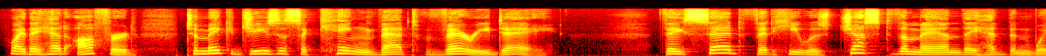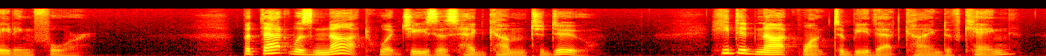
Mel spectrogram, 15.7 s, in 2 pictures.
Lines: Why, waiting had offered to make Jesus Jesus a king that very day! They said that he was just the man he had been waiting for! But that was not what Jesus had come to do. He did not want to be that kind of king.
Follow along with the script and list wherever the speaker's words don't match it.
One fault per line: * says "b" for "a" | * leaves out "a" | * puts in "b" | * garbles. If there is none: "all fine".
* says "they" for "waiting"
* leaves out "Jesus"
* says "they" for "he"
